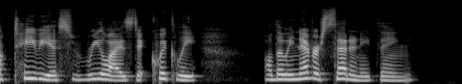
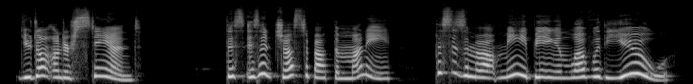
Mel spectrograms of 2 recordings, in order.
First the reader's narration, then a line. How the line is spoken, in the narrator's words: cried Priscilla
